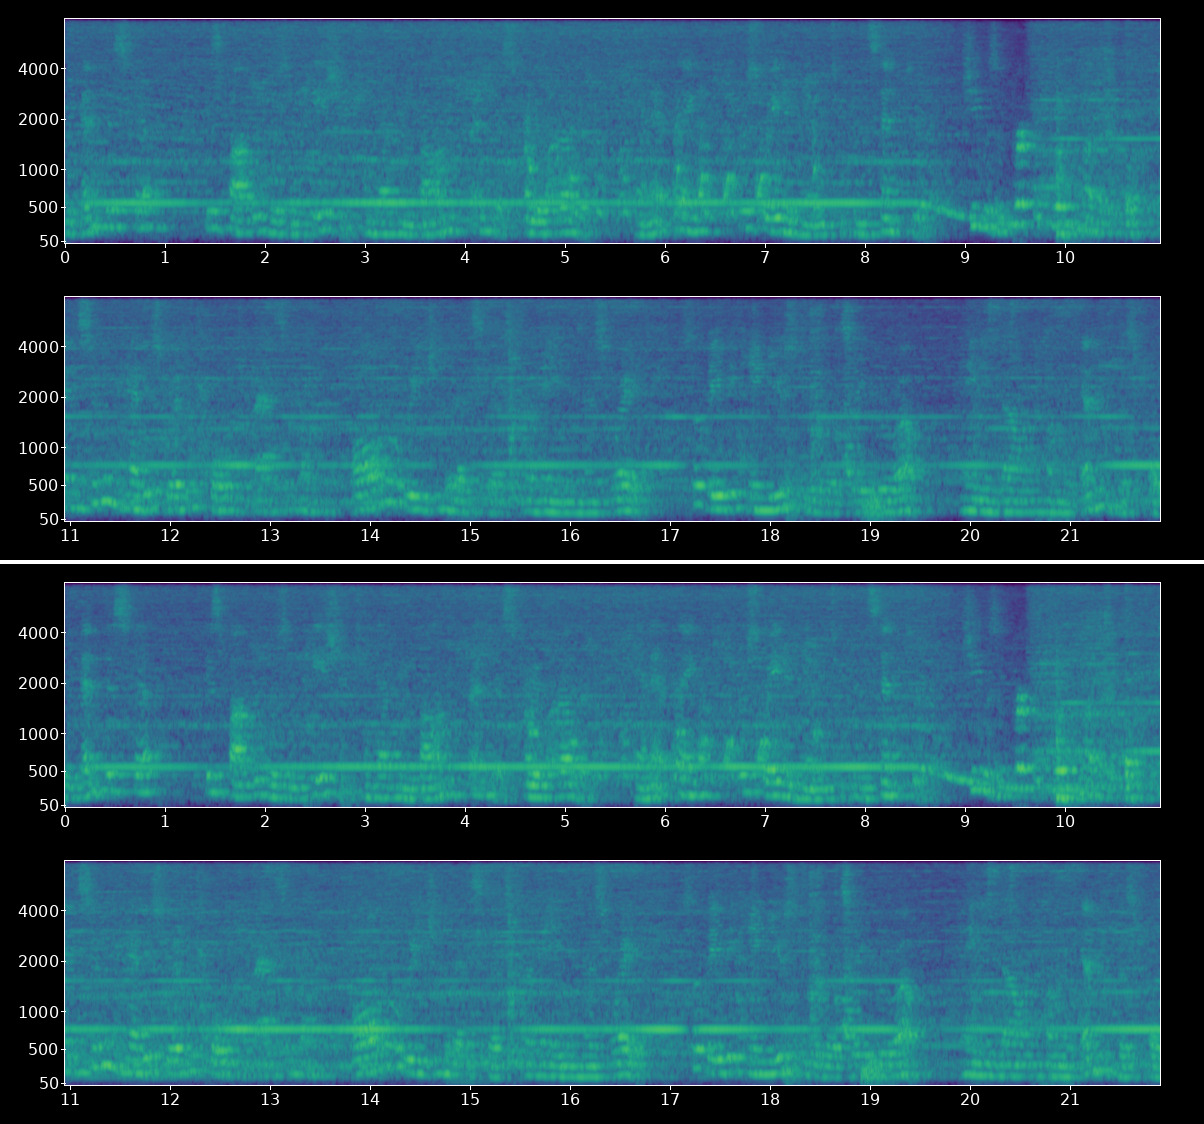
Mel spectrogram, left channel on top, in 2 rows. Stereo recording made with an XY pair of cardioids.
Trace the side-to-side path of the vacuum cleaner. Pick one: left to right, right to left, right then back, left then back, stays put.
left to right.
